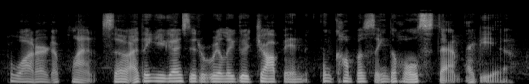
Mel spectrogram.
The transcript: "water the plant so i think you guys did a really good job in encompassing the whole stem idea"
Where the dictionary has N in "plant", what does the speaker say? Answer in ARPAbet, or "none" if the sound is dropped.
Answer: N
